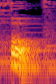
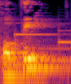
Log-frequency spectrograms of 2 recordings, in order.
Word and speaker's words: hope: Interesting matter হচ্ছে যখন ই শব্দের শেষে আছে তখন কিন্তু সেটা আমরা সাইলেন্ট রাখি। যেমন হচ্ছে আমরা কি বলি LIKE, লাইকি, নো আমরা বলি লাইক। হোপ, HOPE, এটাকে কি আমরা বলি যে হোপি? নো, আমরা কিন্তু বলি হোপ। এই যে ই আছে কিন্তু সে উচ্চারিত হচ্ছে না, এটাকেই বলা হয় সাইলেন্ট লেটার।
